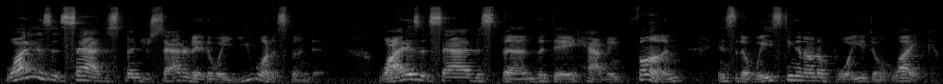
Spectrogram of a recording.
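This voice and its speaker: A woman's voice: low voice, sing-song, moderate pace, pushed and bright, echoey room, heavily acted. A woman voicing a stern, baffled father who questions his young daughter emphatically in a storybook. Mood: coaxing.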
